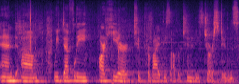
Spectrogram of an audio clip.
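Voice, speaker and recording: Music in the background and audible room echo around a woman's very deep, low voice, fairly even in intonation, at a moderate pace. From South Texas, the Valley. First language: Spanish. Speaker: college president. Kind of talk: welcome speech. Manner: halting, with repetitions.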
